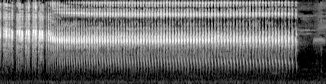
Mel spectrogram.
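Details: Vigorous song of a white-necked babbler, an Indonesian tutor bird: a few clipped harsh notes launch into a sustained, rapid, buzzing rattle of about four seconds that stops abruptly.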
